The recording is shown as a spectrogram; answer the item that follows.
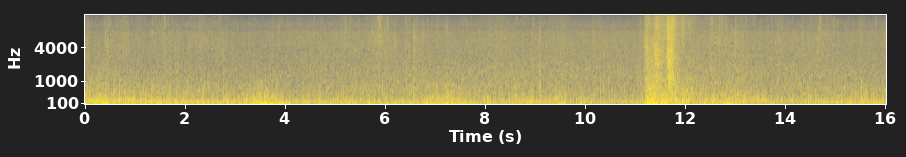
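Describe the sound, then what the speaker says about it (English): Steady, heavy rain hisses without a break in the Sons of the Forest game, with a soft low rumble of thunder and one louder swell of downpour partway through, no voices. "It's raining harder,"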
